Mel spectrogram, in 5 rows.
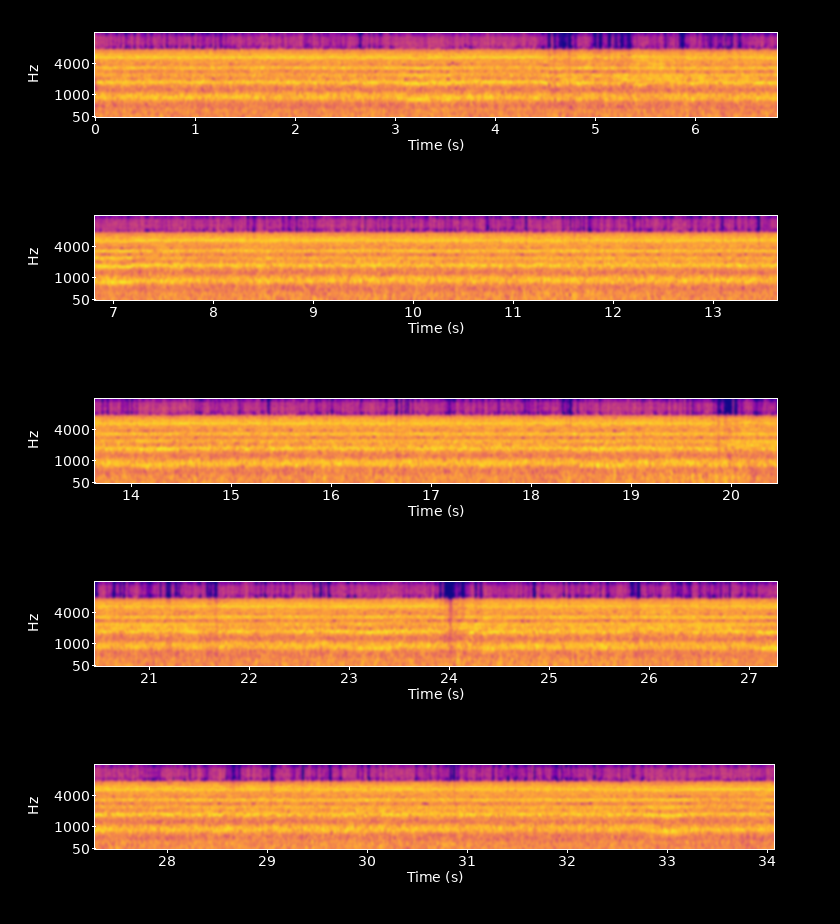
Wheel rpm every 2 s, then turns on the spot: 230, 230, 230, 230, 230, 230, 230, 230, 230, 220, 230, 230, 230, 230, 230, 230, 230.
none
